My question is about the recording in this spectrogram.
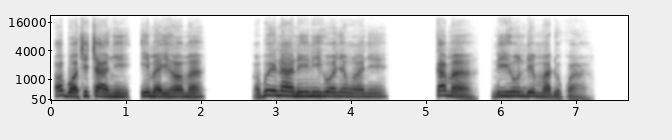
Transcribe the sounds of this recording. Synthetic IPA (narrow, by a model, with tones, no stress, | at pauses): ɔ˦bʊ˨ɔ˨t͡ʃɪ˦t͡ʃa˦a˨ɲɪ˦i˦me˦i˦ɦɔ˦ma˦ | ɔ̰˨bʊ˦ɣɪ˦naː˦˨ni˦ni˦ɦu˦o˦ɲe˦ŋʷa˨˦˨ɲɪ˦ | ka˦ma˨ni˦ɦʊ˦n̩˦dɪ˦m̩˦ma˦dʊ̰˨kʷa̰˨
